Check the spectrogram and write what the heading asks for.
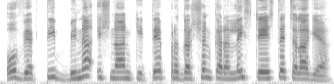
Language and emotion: Punjabi, disgusted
